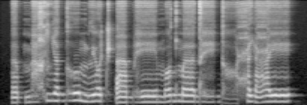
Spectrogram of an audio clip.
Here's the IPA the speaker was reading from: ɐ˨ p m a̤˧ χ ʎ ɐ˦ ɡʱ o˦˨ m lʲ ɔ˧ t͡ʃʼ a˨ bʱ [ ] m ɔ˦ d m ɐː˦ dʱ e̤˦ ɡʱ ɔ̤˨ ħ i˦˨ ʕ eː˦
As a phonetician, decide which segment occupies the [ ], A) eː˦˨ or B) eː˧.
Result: B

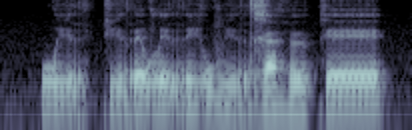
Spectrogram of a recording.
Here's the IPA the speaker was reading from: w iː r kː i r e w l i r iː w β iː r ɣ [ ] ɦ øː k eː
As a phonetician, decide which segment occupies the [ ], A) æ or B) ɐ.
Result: A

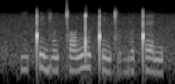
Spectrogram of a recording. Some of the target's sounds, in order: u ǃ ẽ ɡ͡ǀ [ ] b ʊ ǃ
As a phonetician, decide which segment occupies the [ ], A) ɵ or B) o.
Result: B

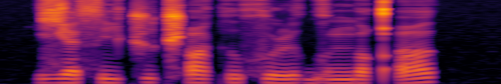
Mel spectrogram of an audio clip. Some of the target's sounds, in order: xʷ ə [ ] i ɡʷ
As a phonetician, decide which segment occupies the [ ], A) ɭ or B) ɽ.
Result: A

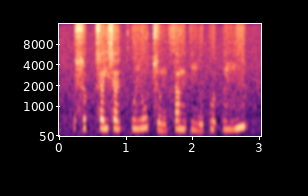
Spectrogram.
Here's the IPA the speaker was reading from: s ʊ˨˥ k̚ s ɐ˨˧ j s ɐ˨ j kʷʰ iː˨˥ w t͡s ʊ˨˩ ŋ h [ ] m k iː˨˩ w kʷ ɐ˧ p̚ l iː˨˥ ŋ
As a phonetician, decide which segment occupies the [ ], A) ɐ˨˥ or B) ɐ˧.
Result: B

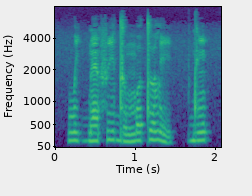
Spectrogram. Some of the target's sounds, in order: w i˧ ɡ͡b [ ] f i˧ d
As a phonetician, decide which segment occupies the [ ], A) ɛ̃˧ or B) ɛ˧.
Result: A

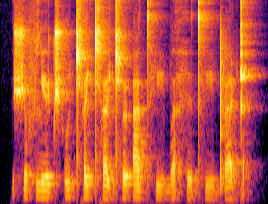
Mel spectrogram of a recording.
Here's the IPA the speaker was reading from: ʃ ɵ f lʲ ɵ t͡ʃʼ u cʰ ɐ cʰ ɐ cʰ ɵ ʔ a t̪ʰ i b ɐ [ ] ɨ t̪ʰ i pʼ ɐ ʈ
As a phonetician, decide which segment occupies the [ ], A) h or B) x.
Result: A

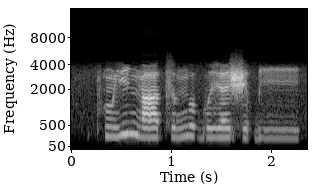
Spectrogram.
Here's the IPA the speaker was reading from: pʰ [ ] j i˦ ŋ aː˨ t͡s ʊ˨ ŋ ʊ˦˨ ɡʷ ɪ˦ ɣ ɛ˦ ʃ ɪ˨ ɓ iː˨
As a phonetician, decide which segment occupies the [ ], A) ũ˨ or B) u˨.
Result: A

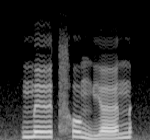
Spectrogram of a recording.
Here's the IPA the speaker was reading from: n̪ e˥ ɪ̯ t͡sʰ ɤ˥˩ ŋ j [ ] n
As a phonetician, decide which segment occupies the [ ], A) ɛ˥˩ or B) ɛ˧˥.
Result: B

